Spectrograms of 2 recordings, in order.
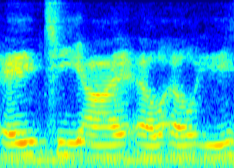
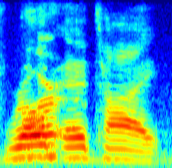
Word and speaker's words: Robitaille: Is it Atille? It's Robitaille. Yeah, Robitaille. Okay.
